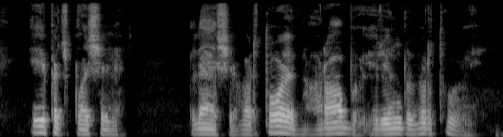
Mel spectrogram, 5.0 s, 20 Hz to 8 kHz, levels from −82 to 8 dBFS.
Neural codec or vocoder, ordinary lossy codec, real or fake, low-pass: none; Opus, 64 kbps; real; 7.2 kHz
